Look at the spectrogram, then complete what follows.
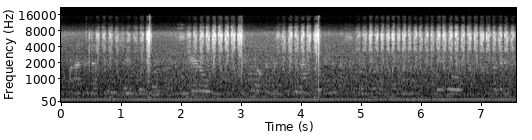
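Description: A red emery nail file scraped quickly back and forth across a toenail, several strokes a second, in short runs with brief pauses. A sharp tap ends each of the first three runs, and the last run goes on longer.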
